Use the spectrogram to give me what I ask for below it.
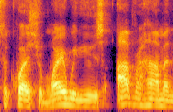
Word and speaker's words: Avraham: Okay, Cloud asked the question, why we use Avraham and not Abraham in the Cepher? And it has to do with the pronunciation of the bait in the word, in the bait.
